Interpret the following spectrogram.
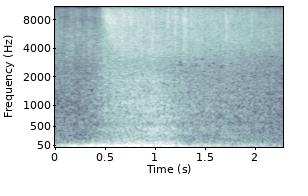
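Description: Loud fiery whoosh sound effect: a deep rumble with a hiss over it, swelling over the first second and fading away over the next.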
